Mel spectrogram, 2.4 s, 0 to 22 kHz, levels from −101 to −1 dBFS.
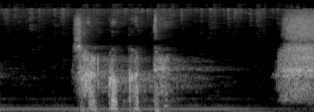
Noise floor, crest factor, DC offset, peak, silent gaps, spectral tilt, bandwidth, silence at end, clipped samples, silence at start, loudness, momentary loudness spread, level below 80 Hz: -60 dBFS; 22 dB; under 0.1%; -18 dBFS; none; -1 dB/octave; 19 kHz; 0 s; under 0.1%; 0.05 s; -37 LUFS; 23 LU; -66 dBFS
